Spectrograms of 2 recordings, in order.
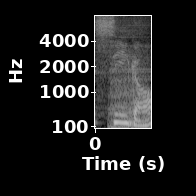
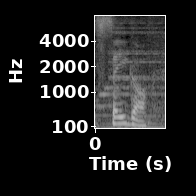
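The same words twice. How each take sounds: First: It is said with a British pronunciation. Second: It is said with an American pronunciation. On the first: "Over here, we called it Sega" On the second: "I've changed all my words to American. I end up calling it Sega"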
